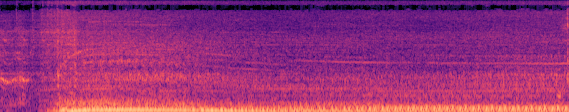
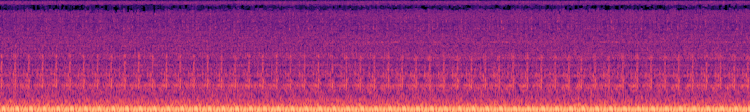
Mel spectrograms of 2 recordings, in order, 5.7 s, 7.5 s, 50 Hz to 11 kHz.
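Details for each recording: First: Rebuilt V8 engine, about 3,500 km after rebuild, cold start: quick catch into high idle with a light fast tick over the exhaust, persisting across oils; owner suspects a dead hydraulic lifter, possibly preload error or faulty new OEM part. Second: Rebuilt V8 about 3,500 km after rebuild, with a suspected dead lifter and an unresolved misfire despite good spark, compression and injectors, idles cold with only a light even patter and no heavy lifter tapping: normal cold-start idle.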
